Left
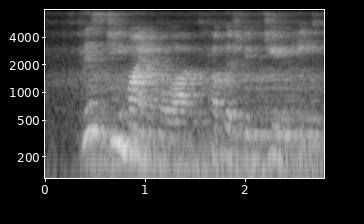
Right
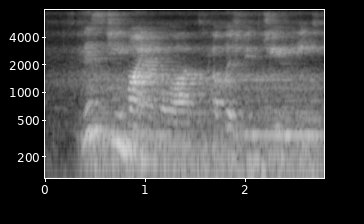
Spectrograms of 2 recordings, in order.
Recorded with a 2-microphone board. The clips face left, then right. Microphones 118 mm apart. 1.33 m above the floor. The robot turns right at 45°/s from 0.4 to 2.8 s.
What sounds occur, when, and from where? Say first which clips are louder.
0.3 s a woman speaking: left 2 dB; 35° right, 2.0 m; by 2.7 s 70° left, 2.0 m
